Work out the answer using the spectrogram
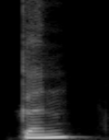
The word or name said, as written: gen1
